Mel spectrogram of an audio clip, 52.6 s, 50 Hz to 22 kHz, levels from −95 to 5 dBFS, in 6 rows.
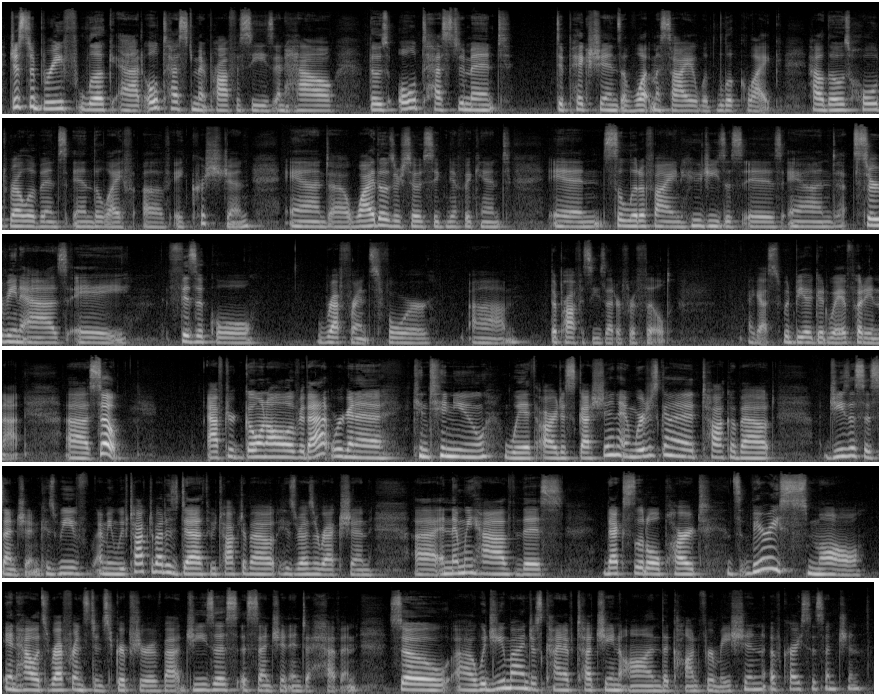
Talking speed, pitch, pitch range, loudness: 160 wpm, 195 Hz, 175-215 Hz, -28 LUFS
